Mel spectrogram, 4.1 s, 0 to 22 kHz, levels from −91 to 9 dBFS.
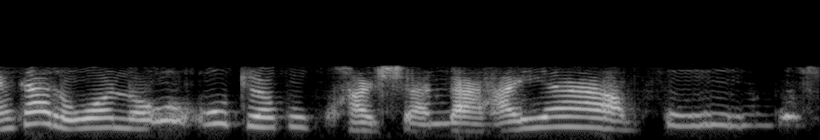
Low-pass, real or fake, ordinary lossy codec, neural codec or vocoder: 3.6 kHz; fake; none; codec, 16 kHz, 4.8 kbps, FACodec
